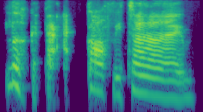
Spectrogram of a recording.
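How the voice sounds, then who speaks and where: A woman's voice: medium pitch, takes it slowly, creaky, bright, forceful tone, no echo, muffled recording. A middle-aged woman from Pennsylvania, chatting casually with viewers while she crafts on a livestream. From central Pennsylvania.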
